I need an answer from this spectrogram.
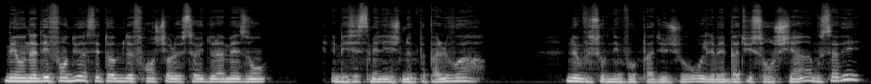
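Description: A man reading an audiobook, voicing a hearty, impulsive young country gentleman devoted to his wife. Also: medium pitch, moderate pace, close to an everyday voice. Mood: agitated.

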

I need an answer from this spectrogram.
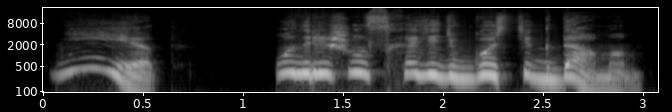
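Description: A woman's voice: sits high, huge pitch swings, measured pace, a little mellow, no room sound, studio quality, voice pushed up, heavily acted. A woman voicing a sighing young elf prince. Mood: plaintive. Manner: plaintive, sighing. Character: young male elf prince, glum and hungover.

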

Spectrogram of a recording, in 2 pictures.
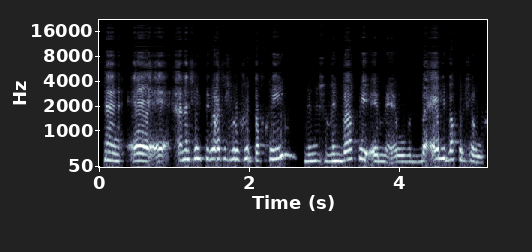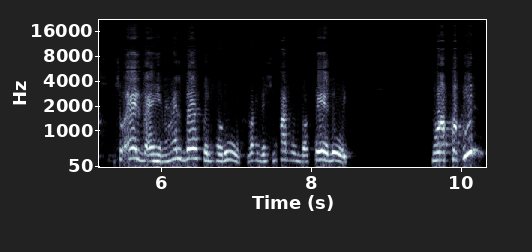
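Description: A Quran recitation teacher with an Egyptian Arabic accent talks fast in a mid-range voice while teaching a class of girls. She poses questions, answers them herself, and drills each point over and over. The recording quality is low.

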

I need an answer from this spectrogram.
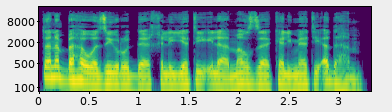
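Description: A man's voice: medium pitch, darkish tone, no room sound, studio quality. Man narrating a novel in formal Arabic. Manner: measured, formal literary reading. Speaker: audiobook narrator.

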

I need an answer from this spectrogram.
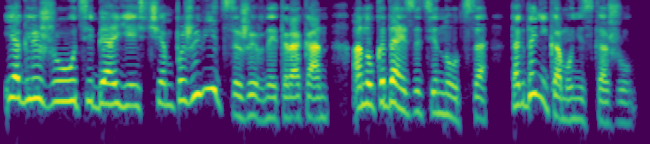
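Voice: medium pitch, very animated, moderate pace, no room sound, clean studio sound, pitched above the performer's own voice, natural voice. A reader voicing a teenage girl prankster who teases a boy in an ironic, mocking way. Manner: ironic, teasing.

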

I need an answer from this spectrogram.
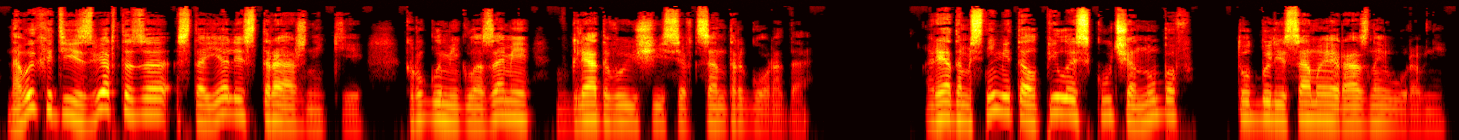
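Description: A man narrating a first-person game adventure audiobook in lively scripted narration. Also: medium pitch, normal speed, dry recording, studio quality.

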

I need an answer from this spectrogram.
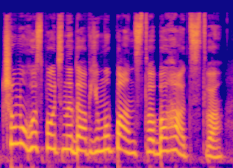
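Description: A woman's voice: high-pitched, sing-song, normal speed, dry recording, clean studio sound, voice pushed up. Woman reading as a tearful young noblewoman. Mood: lamenting. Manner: plaintive, lamenting.

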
